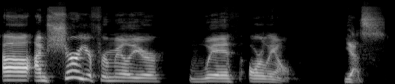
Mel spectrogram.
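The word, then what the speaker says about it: Orléans: My number 4 is Nomopolis, which I'm sure you're familiar with Orleans. Yes. Or Orleans, as I'm sure many people pronounce it, because that's what it looks like.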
